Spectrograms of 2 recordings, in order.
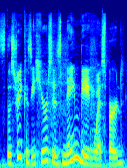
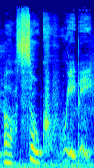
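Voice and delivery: whispering; 3 semitones higher, 8 dB quieter, much slower than usual. Pretend. Reacting to creepy whispered name.

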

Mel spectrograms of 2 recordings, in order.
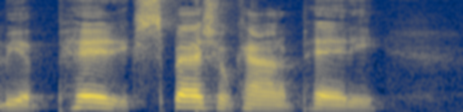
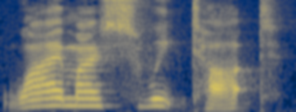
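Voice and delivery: sugary, drawn-out, raised pitch; Grinch playing Santa; 7 semitones higher, much slower than usual. A narrator's reading. Grinch fibbing to little Who, fake-sweet Santa. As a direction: coo it slowly to fool a child. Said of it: "he faked".

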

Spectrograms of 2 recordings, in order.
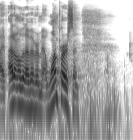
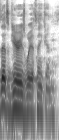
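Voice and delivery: lower, softer imitation of a gentle put-down; Renee; 7 semitones lower, 8 dB quieter than usual. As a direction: quietly imitate her pet saying. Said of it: "She says it just like that".

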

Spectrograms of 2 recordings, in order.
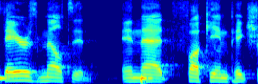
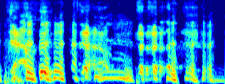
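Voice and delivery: higher, louder silly doubt; mock doubt; 7 semitones higher, 6 dB louder than usual. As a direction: ham up the word doubt. Repeating meme word.

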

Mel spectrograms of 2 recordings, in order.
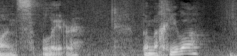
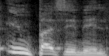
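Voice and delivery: high, hammed-up Israeli accent; 7 semitones higher than usual. Storyteller mimicking Israelis' verdict of impossible, high Israeli accent. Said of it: "they say in Israel".

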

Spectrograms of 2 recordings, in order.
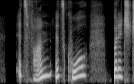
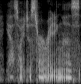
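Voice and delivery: soft unvoiced whisper; whispered aside; 3 semitones higher, 9 dB quieter than usual. Nurse quietly introducing his poem, whispered. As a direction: murmur it under your breath.

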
